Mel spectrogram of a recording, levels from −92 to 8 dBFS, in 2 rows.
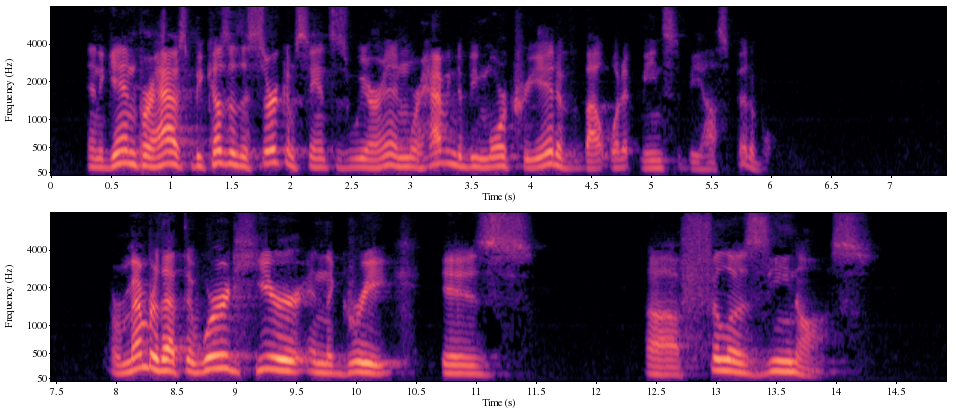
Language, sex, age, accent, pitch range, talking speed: English, male, 40-59, American, 145-185 Hz, 135 wpm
